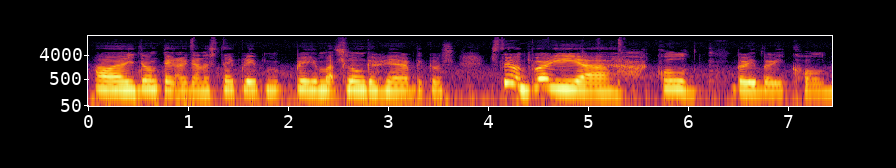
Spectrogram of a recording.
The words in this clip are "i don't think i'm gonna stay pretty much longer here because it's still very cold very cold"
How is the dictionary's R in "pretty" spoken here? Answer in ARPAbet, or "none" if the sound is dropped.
R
